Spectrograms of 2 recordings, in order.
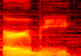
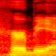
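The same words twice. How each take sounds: First: It sounds like the word herb plus an ending. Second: It sounds like the name of the movie car. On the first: "like it's a herb" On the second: "I always think of Herbie Fully Loaded"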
